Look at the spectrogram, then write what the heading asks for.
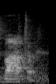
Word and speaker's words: Vater: It's pronounced Vater. What? Darth Father? Yeah. That's crap. So like if you knew German, but it's pronounced, they say their D's like T's, so it's Vater.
